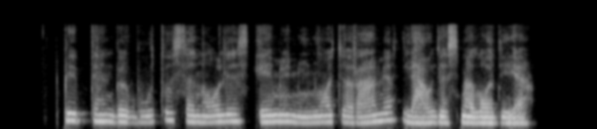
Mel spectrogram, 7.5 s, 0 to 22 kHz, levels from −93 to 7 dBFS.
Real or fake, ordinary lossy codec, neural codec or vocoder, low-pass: fake; MP3, 96 kbps; codec, 24 kHz, 3 kbps, HILCodec; 10.8 kHz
